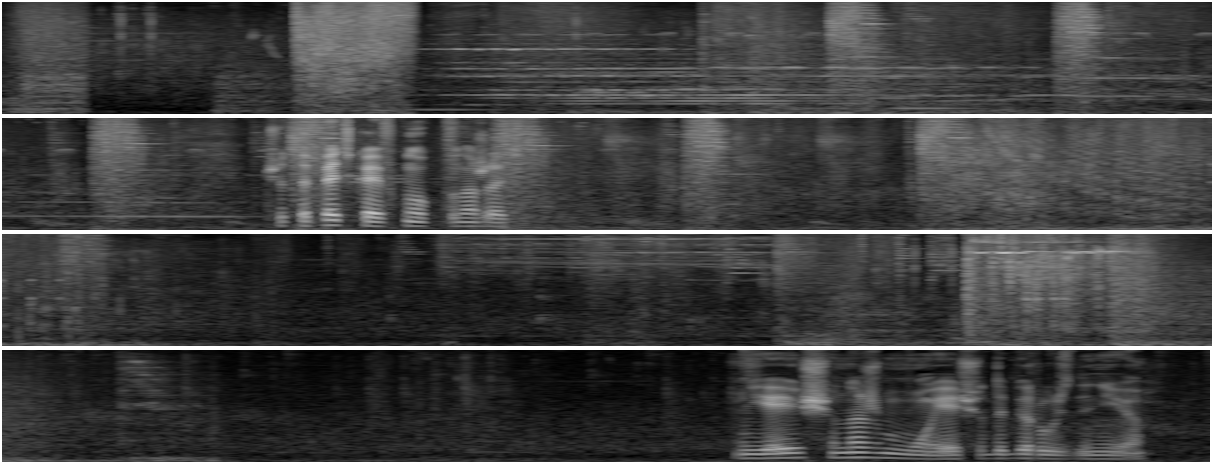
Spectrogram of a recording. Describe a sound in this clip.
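Fantasy game battle effects clash, crackle and boom.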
